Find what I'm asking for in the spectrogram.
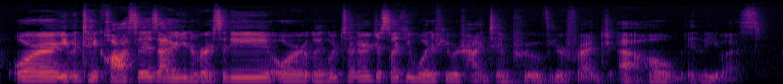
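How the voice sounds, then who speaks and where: A woman with a Californian accent at a moderate pace, over noticeable background noise. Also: hardly any pauses. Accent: Californian American English. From Southern California. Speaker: English teaching assistant, vlogger. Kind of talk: vlog advice talk, partly read from notes.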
